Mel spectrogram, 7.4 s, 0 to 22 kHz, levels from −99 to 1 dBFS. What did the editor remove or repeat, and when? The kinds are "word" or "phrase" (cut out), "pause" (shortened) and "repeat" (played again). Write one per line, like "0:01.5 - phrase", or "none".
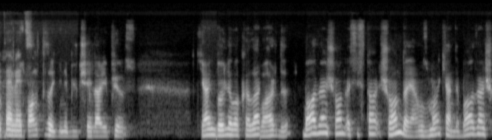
0:03.2 - word
0:03.9 - word
0:04.5 - pause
